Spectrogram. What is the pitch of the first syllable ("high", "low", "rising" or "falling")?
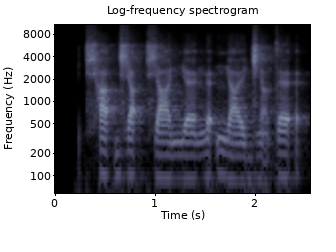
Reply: high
